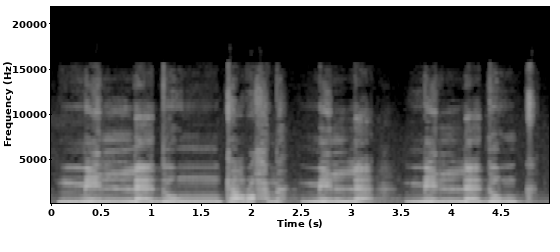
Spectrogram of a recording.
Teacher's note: Okey, pada bacaan nun tu ke mana nun tu pergi? Nun tu dah masuk dalam lam.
